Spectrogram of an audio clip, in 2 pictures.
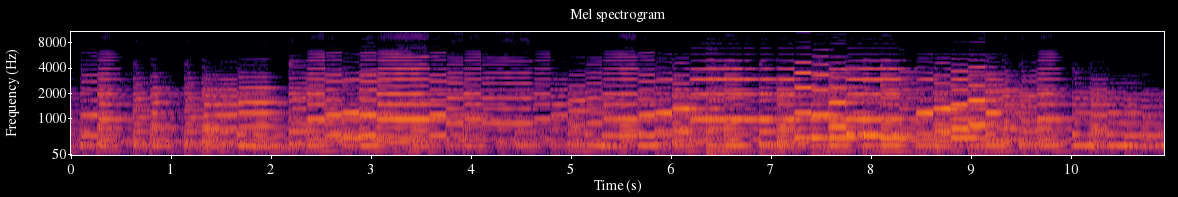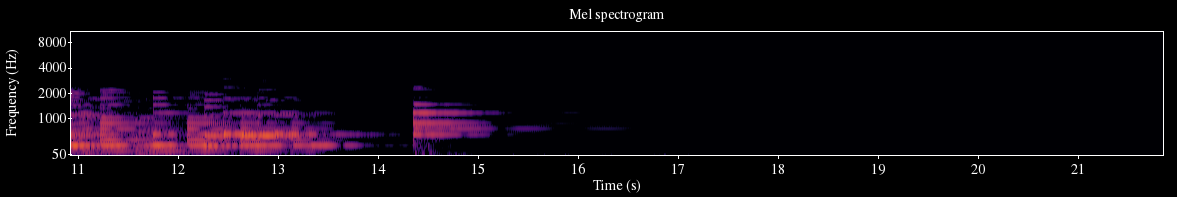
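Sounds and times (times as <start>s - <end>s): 
oboe sonata: 0.0s - 12.1s.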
